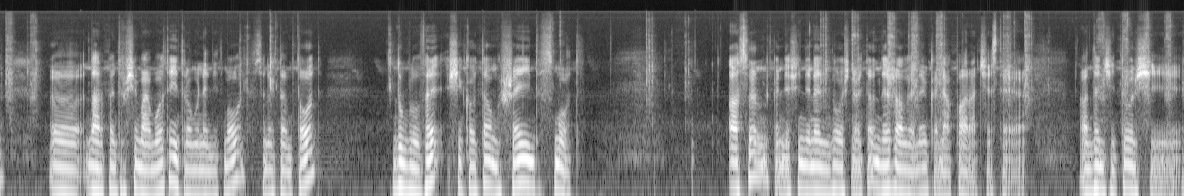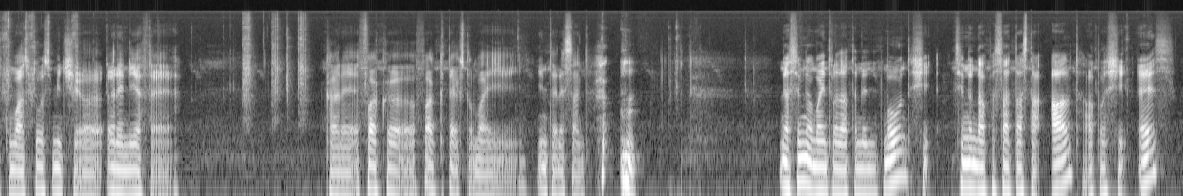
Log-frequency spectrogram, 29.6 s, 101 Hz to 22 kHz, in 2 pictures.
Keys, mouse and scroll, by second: 0.6-1.2 scroll down 8, 1.6 Tab, 3.6 a, 4.0 a, 5.3 w, 8.5-8.9 ctrl+scroll up 3, 9.1 scroll down 2, 9.8 Tab, 11.1 scroll up 4, 11.8-12.8 ctrl+scroll up 14, 13.3 ctrl+scroll up 10, 14.2-15.7 ctrl+scroll down 22, 16.3 ctrl+scroll down 1, 17.2 shift+c, 18.3-19.2 shift+scroll up 10, 19.7 scroll down 1, 21.7 middle click, 23.7 KP_1, 24.7 Tab, 29.2 alt+s.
